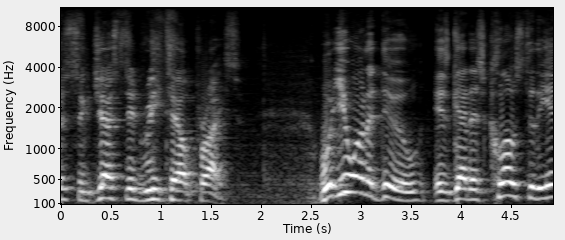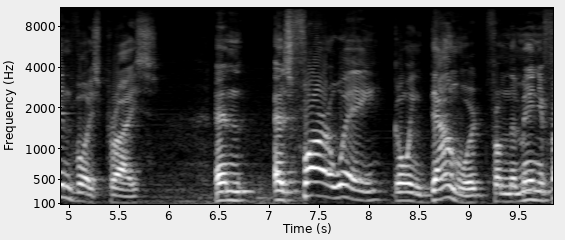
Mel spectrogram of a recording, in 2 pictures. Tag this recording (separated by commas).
Speech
